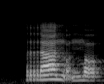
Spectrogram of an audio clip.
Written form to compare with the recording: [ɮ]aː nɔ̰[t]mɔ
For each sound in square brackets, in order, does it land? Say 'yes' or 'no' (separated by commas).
no, no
